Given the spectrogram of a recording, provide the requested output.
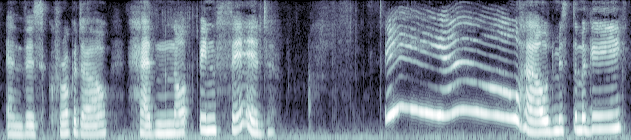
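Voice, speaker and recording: A woman with a high, very animated voice reads a picture book to young children. Her tone is soft and mellow and she takes her time, dropping into hushed asides as she goes. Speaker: children's storybook reader, teacher.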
